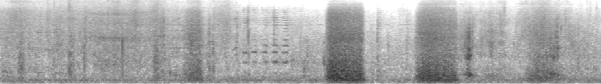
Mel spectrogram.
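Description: A cow with its nose right at the microphone, breathing and snuffling: three loud breathy huffs about a second apart, the first about three seconds in.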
